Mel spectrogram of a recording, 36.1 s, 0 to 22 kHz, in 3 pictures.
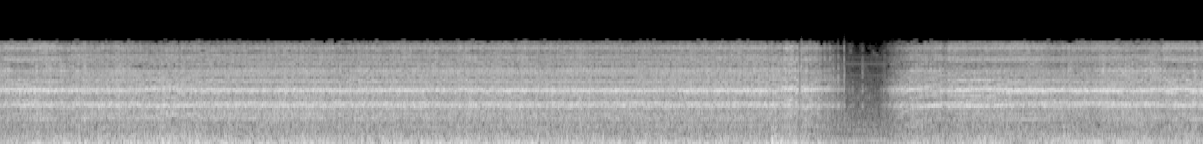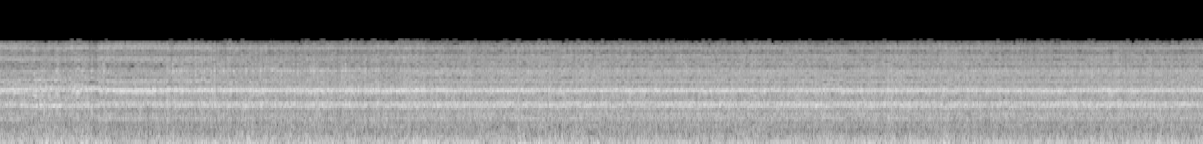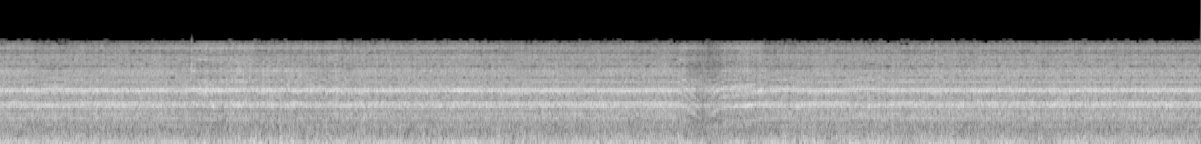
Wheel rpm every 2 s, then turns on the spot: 160, 160, 160, 160, 70, 160, 160, 160, 160, 160, 160, 160, 160, 160, 160, 140, 160, 160.
none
